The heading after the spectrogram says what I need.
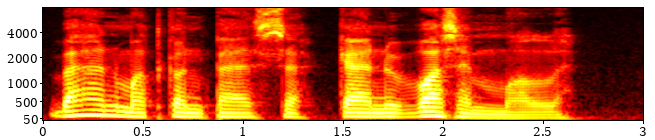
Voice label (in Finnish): Ah Left Turn, Finnish male; Opas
